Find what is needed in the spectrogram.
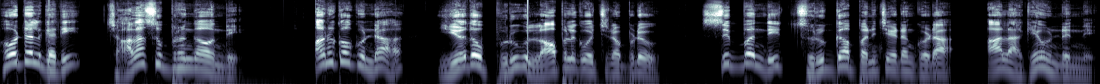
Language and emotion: Telugu, happy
